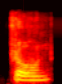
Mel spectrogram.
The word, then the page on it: prone: Indian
